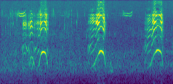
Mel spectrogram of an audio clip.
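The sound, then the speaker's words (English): Harlequin duck calling: three short, high, squeaky cries, each with a quick rising-and-falling chirp, spaced evenly over about two seconds against a faint hiss. “Get a good look at a harlequin duck at our website”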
